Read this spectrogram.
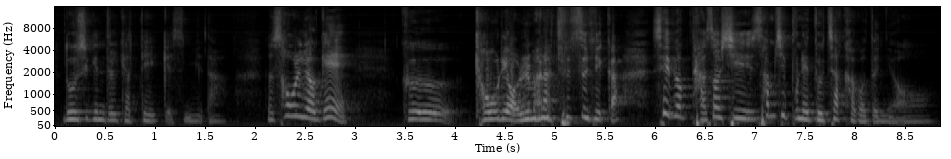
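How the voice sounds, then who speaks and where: A middle-aged Korean pastor's wife giving a sermon testimony at a church revival, telling her story emotionally and swinging between soft and loud. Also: on the high side, animated, moderate pace.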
